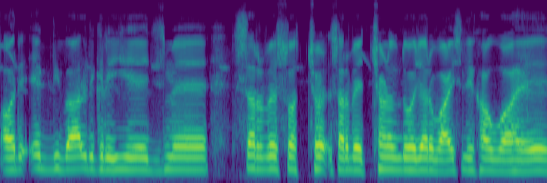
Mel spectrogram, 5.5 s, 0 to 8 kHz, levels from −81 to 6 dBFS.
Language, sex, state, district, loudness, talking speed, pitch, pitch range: Hindi, male, Uttar Pradesh, Varanasi, -14 LUFS, 175 wpm, 155 Hz, 150-160 Hz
